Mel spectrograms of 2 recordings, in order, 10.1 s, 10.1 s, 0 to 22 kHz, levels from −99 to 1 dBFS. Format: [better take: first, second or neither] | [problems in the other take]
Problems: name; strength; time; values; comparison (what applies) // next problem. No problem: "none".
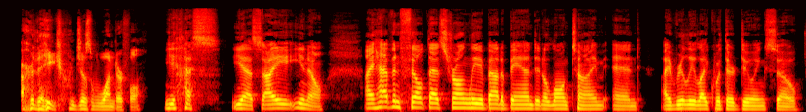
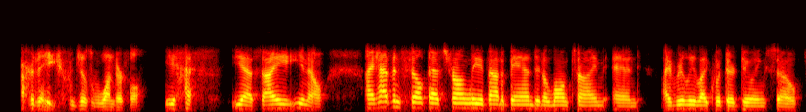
first | phone-call audio; poor line; nothing above 3.5 kHz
